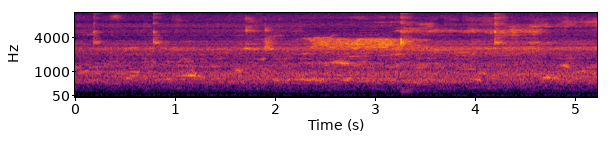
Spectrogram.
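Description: Short menu clicks sound from a mobile game.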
